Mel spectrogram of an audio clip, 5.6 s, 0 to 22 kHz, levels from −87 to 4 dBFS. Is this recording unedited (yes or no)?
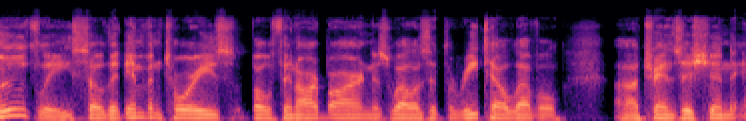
yes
